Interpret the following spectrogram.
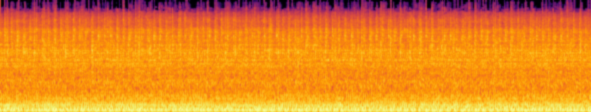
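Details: Lawn mower engines (stand-up, push and big mower) idling after winter storage, unused since December with fuel stabilizer added: a steady, even low drone at constant speed with no misses or knocks. A normal idle.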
